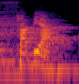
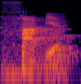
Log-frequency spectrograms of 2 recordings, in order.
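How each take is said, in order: First: The stress is on the third syllable. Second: The stress is on the first syllable. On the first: The name of a bird. "que é o pássaro" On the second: The feminine of wise. "a sílaba tônica é essa, né? Ó, sa"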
